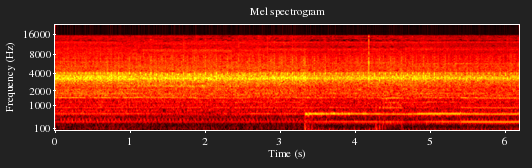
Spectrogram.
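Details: 2008 Honda Accord EX-L V6 alternator: steady whine at idle holding one pitch, shifting slightly as load changes; a bad alternator diode causes the noise.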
